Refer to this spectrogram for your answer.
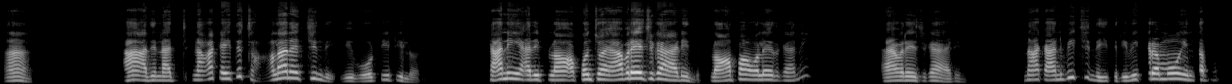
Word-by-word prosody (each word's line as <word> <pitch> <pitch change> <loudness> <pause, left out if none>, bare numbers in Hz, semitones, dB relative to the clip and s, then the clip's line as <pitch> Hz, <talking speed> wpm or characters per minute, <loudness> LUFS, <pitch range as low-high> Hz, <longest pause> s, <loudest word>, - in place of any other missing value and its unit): ఆ! - - +1 1.1
ఆ! - - +6
అది 195 0 -3
నచ్చి 185 0 -4
నాకైతే 270 +6 -1
చాలా 280 - +2
నచ్చింది 280 -3 -4 0.2
ఈ - - -6 0.2
ఓటీటీలోని. 170 - -11 0.7
కానీ 265 +2 +5
అది 220 0 +2
ప్లా 205 -1 +2 0.2
కొంచెం 235 0 +2
యావరేజ్‌గా 265 +1 +6
ఆడింది 185 -12 -4
ఫ్లాప్ 200 +7 0
అవ్వలేదు 215 -2 -1
గానీ, 245 - -13 0.8
యావరేజ్‌గా 180 -1 -1
ఆడింది. 130 -5 -16 0.6
నాకనిపిచ్చింది 225 - -2
ఈ - - -21
త్రివిక్రము 245 +8 0
ఇంత 205 +1 -10
బా 200 - -33
215 Hz, 120 wpm, -22 LUFS, 185-260 Hz, 1.1 s, ఆ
